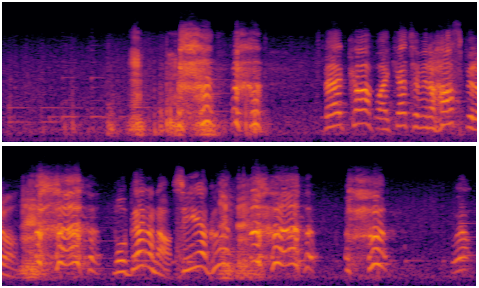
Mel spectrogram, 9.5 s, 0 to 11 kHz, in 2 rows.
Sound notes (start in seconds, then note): 1.2 pig snorting; 1.7 Tommy coughs; 4.9 pig snorting; 5.0 Tommy coughs; 6.9 pig snorting; 7.1 Tommy coughs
